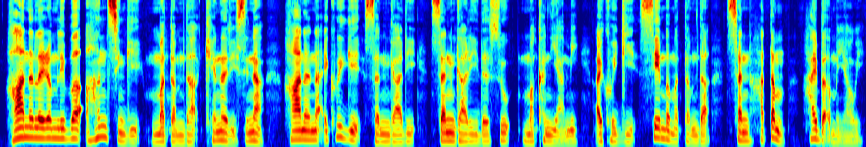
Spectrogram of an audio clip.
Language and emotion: Manipuri, neutral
